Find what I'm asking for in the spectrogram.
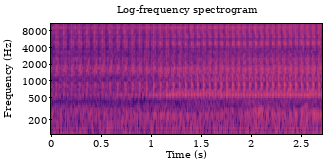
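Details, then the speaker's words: Suzuki 2.5 HP outboard started with choke out and throttle over, choke then pushed in; steady even hum that lifts slightly with a small throttle turn and settles back, no knocks or misses; normal idle and throttle response. "you also hear the rpm start to settle down as that drops you can now push the choke in it's idling very nicely we can give a small turn of the throttle"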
